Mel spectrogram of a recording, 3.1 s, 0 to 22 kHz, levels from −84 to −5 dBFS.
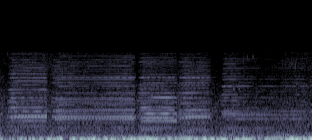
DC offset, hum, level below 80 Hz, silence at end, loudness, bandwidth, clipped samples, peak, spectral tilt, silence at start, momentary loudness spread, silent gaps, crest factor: under 0.1%; none; -42 dBFS; 0 s; -45 LUFS; 5.6 kHz; under 0.1%; -24 dBFS; -4 dB/octave; 0 s; 6 LU; none; 12 dB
